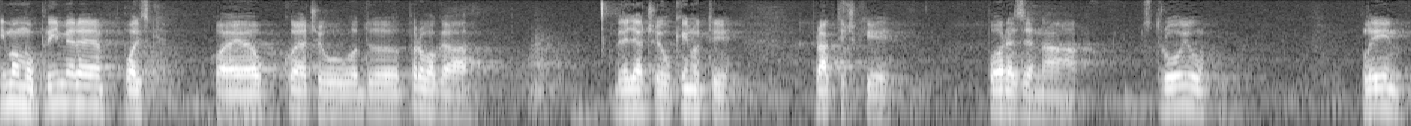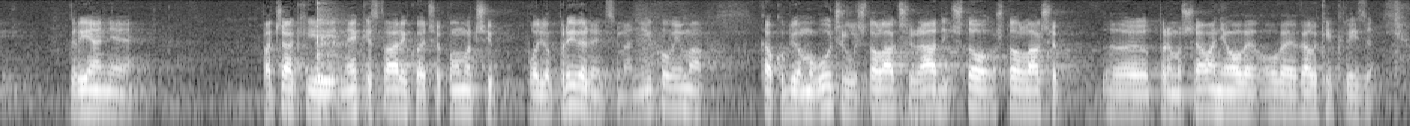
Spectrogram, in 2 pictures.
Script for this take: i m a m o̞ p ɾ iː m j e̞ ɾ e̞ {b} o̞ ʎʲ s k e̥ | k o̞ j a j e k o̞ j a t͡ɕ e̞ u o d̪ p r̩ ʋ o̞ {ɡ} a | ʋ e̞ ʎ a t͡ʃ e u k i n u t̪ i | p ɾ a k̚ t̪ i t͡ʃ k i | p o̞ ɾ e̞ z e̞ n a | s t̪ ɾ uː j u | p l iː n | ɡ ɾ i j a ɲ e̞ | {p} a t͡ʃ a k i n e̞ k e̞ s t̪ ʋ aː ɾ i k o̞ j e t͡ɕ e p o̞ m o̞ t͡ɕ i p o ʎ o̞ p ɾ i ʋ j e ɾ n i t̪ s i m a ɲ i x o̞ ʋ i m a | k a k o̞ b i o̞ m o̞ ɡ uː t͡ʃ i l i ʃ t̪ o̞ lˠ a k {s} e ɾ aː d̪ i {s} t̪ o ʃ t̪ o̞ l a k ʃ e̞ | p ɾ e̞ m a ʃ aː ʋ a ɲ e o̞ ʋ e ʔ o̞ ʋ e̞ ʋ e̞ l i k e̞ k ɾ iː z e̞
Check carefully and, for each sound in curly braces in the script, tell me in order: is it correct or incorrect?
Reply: incorrect: p, correct, correct, incorrect: ʃ, incorrect: ʃ

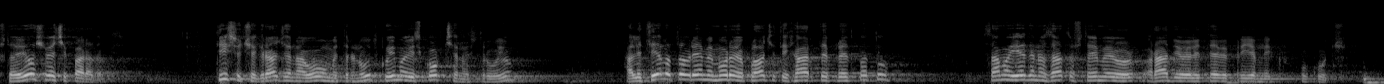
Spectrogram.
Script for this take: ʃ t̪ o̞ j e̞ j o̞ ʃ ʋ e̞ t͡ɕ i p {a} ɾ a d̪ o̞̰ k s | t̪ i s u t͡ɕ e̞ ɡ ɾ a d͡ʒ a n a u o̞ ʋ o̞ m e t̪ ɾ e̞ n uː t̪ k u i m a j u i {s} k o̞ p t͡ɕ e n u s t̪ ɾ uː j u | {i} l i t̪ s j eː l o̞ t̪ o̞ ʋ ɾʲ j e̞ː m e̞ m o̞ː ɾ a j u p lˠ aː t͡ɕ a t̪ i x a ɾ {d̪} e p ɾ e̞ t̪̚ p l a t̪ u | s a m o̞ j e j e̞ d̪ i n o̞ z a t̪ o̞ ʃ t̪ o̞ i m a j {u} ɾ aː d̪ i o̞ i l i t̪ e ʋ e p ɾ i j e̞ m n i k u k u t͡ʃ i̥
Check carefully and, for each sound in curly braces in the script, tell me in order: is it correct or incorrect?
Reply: correct, correct, incorrect: a, incorrect: t̪, correct

